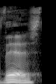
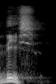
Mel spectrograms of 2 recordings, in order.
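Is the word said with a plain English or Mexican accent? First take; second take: plain English; Mexican. First: It is said with a plain English vowel. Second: It is said with a Mexican Spanish 'ee' vowel.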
